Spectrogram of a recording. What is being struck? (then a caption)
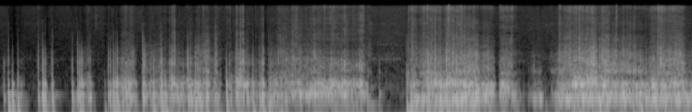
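Cork trivet board. Long, pointed acrylic nails tap and scratch the top of a large, round, flat, solid cork trivet held over a microphone. Quick, uneven taps give way to a dense, muffled, low-pitched rustling scrape, with a brief pause just before the six-second mark.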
